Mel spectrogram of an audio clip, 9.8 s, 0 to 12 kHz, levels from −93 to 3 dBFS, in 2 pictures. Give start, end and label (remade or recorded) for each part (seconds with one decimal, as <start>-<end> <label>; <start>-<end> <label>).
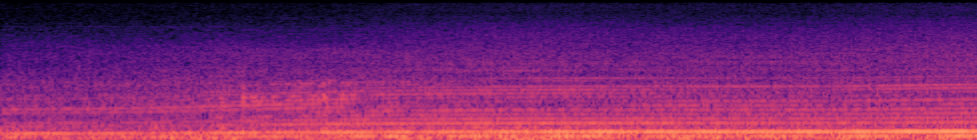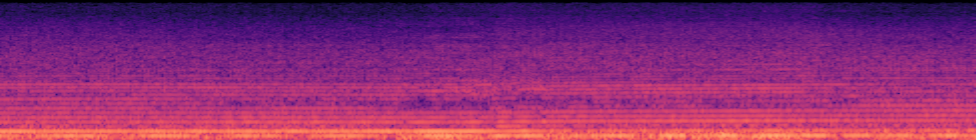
0.0-6.9 recorded; 6.9-7.6 remade; 7.6-9.8 recorded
